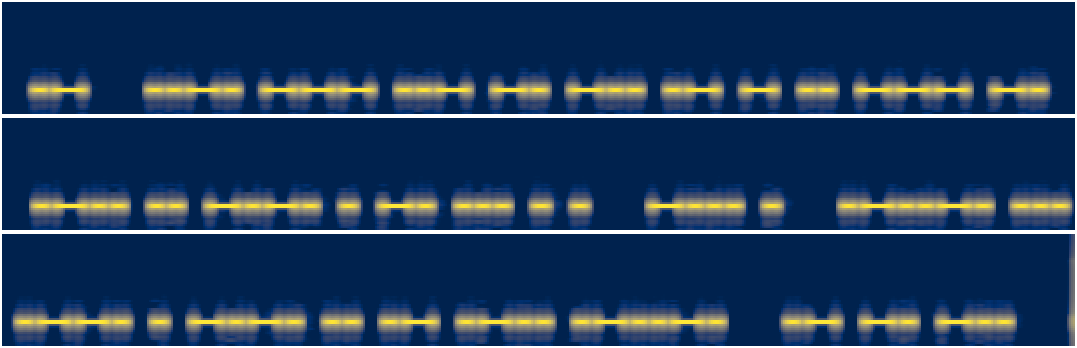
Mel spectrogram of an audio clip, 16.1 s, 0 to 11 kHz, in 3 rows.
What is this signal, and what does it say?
Morse code, heard as a keyed tone, about 25 wpm, 600 Hz. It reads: A FOUNDATION LICENSEE BE "SPECIAL" AND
